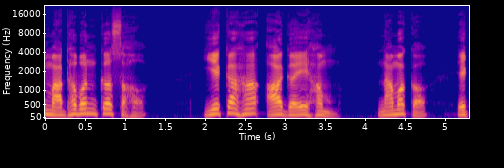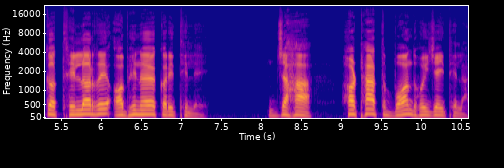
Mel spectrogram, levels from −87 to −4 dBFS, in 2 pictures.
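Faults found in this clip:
No defects found in the speech signal during review; playback, levels and continuity show nothing requiring action.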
